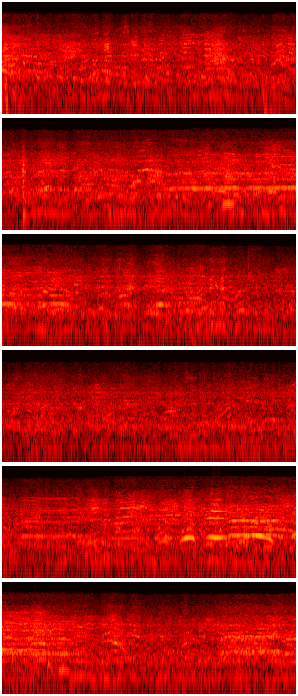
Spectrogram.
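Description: A crowd chatters and cheers in front of a stage.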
